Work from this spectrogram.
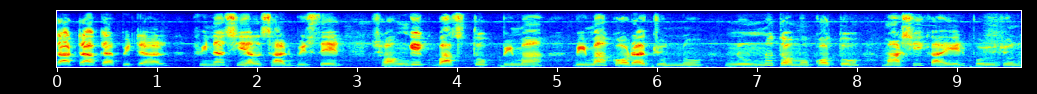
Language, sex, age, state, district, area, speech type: Bengali, female, 60+, West Bengal, Kolkata, urban, read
